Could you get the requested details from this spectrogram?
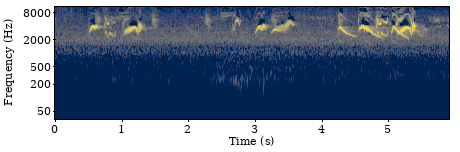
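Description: Streaked rosefinch giving short bursts of bright, slurred whistles and chirps, rising and falling, in groups about a second apart; the background is quiet.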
